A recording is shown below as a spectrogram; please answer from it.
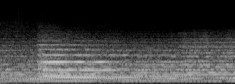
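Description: A church bell struck once about half a second in, ringing on and slowly fading over background music.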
